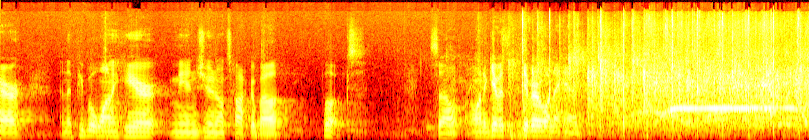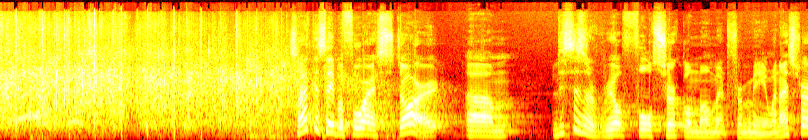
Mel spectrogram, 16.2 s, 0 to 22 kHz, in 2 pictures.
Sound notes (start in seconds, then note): 5.2 applause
